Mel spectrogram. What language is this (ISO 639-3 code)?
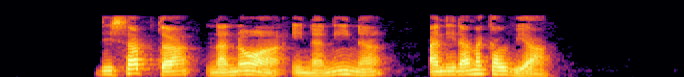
cat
